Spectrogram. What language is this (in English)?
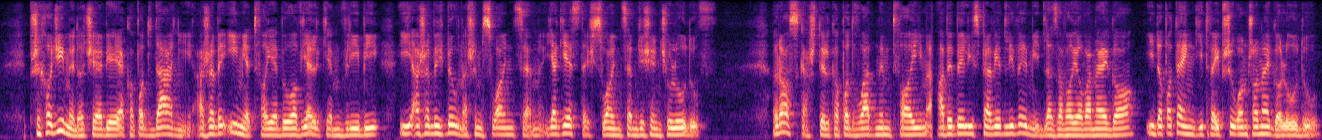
Polish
